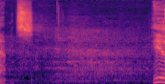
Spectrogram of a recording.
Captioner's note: laughter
